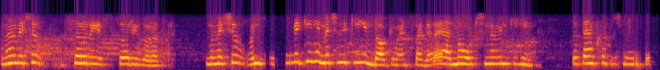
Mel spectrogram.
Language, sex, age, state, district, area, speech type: Kashmiri, female, 18-30, Jammu and Kashmir, Srinagar, urban, conversation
